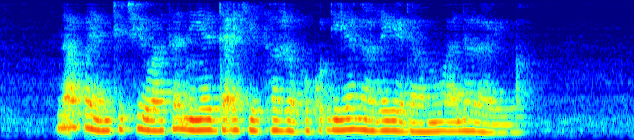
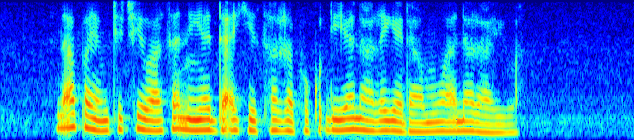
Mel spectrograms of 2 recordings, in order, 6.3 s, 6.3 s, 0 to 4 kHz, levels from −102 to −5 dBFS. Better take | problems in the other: second | room echo; dies away in 0.6 s

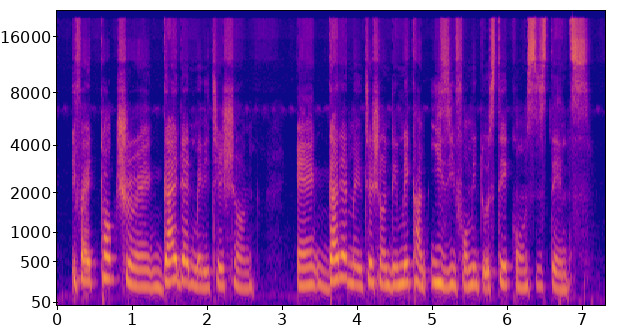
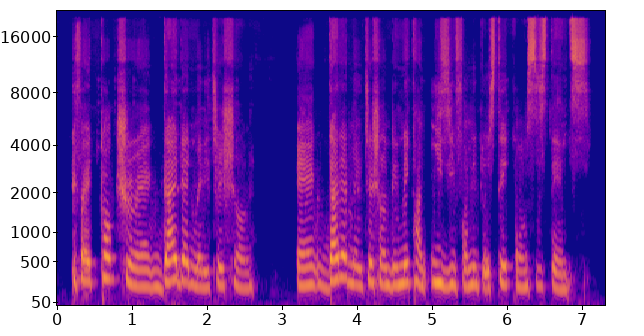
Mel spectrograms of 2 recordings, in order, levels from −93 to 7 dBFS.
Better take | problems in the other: first | noise reduction (neural mask model Resemble Enhance denoiser)

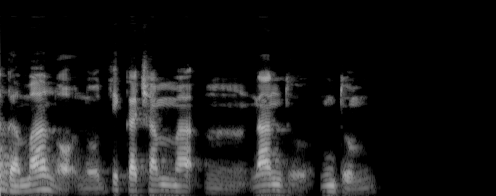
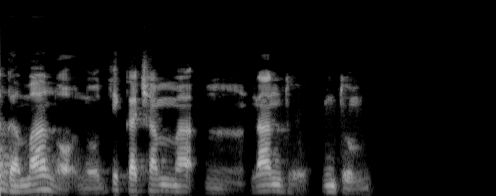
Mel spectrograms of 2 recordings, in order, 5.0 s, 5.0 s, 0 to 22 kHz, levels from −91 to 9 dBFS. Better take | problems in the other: first | noise reduction (neural mask model Resemble Enhance denoiser)

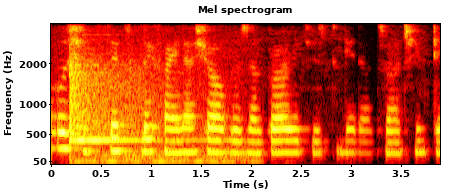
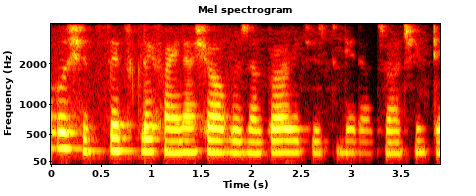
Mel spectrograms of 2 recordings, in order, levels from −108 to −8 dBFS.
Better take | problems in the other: second | background sound (Dishes, pots, and pans); 4 dB below the speech

